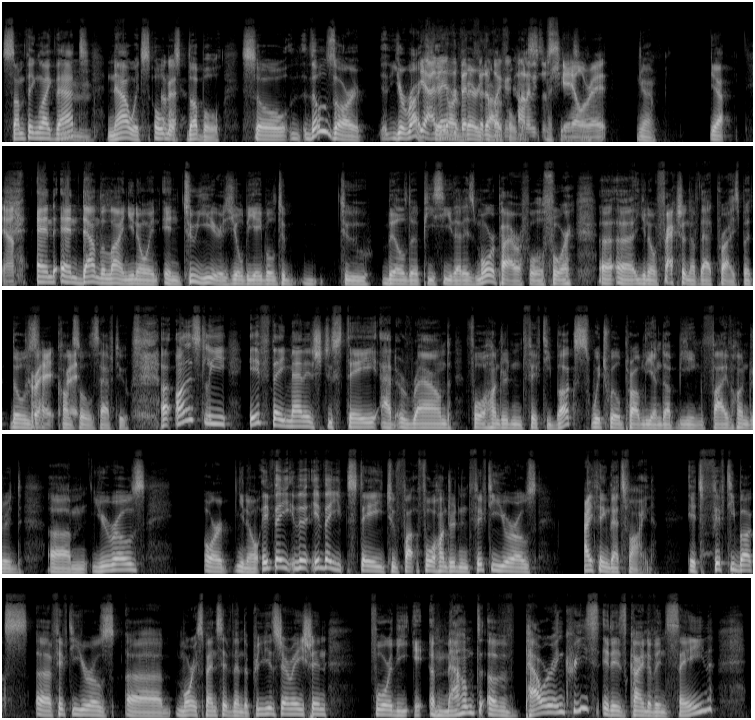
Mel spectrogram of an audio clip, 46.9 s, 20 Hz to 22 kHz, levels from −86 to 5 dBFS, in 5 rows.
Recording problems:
none

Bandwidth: 14 kHz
